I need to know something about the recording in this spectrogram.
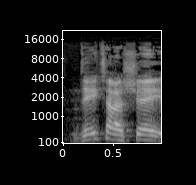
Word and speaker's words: détaché: Détaché is where you use the bow straight across and the weight never lets up. Okay? So this is détaché. And it sounds like the word detached.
